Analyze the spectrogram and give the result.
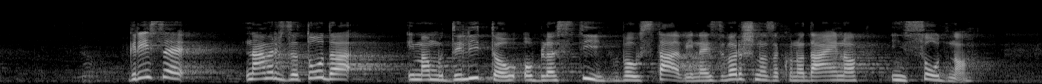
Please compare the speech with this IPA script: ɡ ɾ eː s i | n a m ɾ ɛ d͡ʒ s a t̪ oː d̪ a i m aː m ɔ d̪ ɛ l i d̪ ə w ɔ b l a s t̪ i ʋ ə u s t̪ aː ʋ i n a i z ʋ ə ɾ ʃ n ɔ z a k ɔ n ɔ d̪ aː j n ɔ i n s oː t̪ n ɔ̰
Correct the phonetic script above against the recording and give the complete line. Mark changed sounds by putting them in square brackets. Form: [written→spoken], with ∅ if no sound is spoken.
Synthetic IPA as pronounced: ɡ ɾ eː s [i→ɛ] | n a m ɾ ɛ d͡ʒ [s→z] a t̪ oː d̪ a i m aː m ɔ d̪ ɛ l i [d̪→t̪] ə w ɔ b l a s t̪ i ʋ ə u s t̪ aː ʋ i n a i z ʋ ə ɾ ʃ n ɔ z a k ɔ n ɔ d̪ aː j n ɔ i n s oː [t̪→d̪] n ɔ̰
